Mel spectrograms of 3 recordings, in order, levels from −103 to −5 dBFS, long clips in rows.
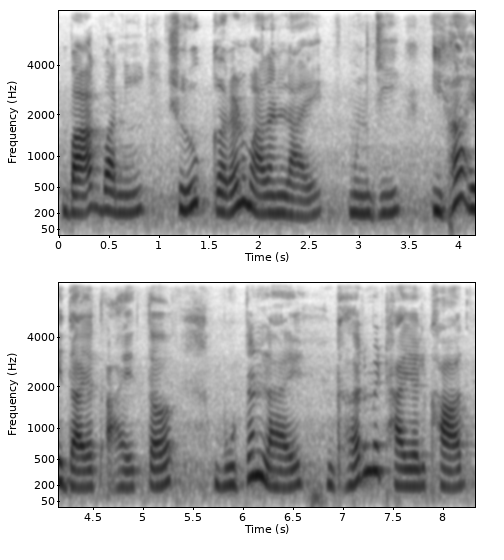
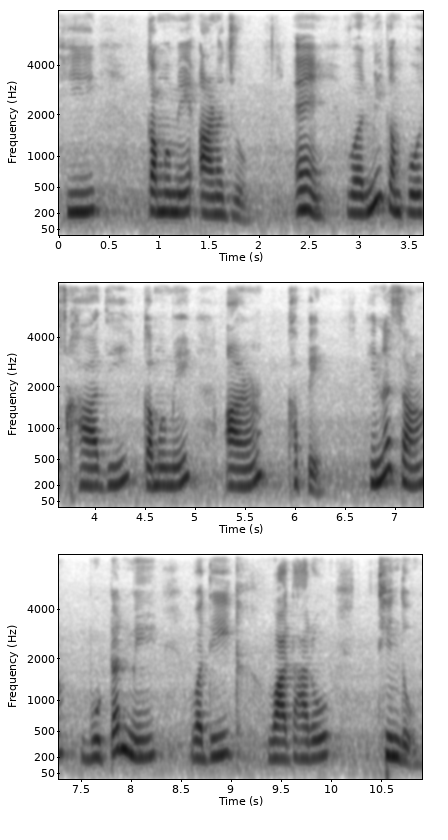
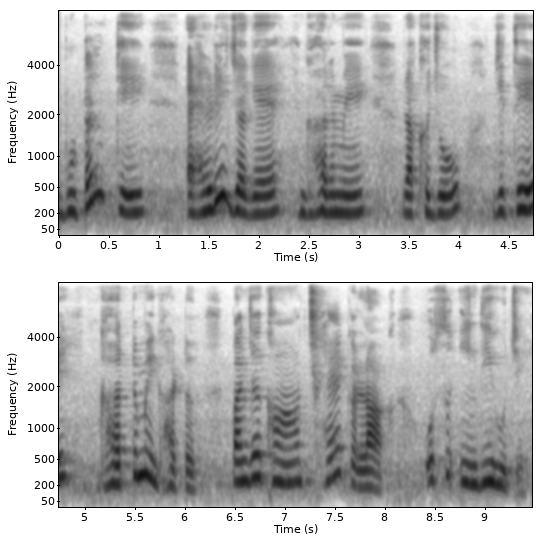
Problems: constant background noise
